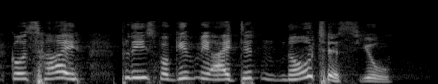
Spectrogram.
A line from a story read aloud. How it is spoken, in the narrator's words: she cried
